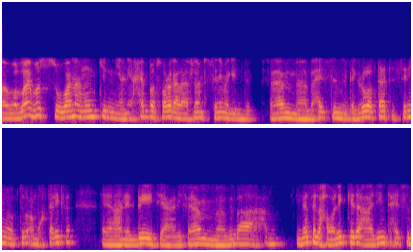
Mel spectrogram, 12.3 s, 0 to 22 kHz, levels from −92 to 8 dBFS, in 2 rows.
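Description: From 5.15 to 5.23 s, AMR bit errors hit the narrowband speech. A few percent of the weakly protected bits arrived flipped. The excitation pulses and fine pitch and gain values went wrong. Level and pitch hold, but the sound turns briefly hoarse and gargly.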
